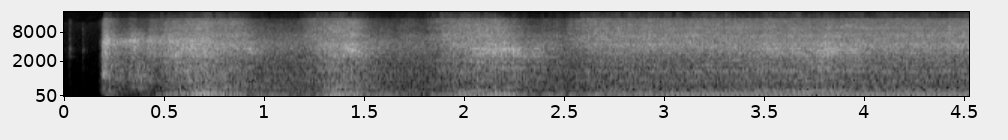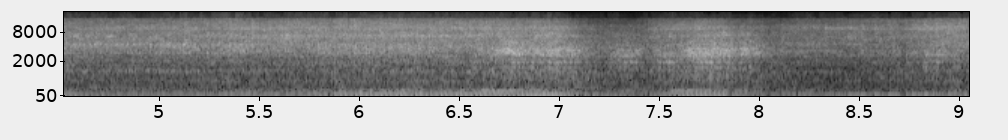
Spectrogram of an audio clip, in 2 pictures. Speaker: exhaust is rattling because i forgot to fit in proper but it sounds nice sounds real nice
